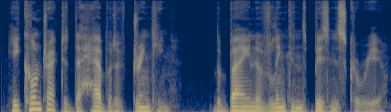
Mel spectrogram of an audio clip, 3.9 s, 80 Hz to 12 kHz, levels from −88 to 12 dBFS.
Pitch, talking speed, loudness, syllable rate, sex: 105 Hz, 185 wpm, -19 LUFS, 5.9 syllables/s, male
